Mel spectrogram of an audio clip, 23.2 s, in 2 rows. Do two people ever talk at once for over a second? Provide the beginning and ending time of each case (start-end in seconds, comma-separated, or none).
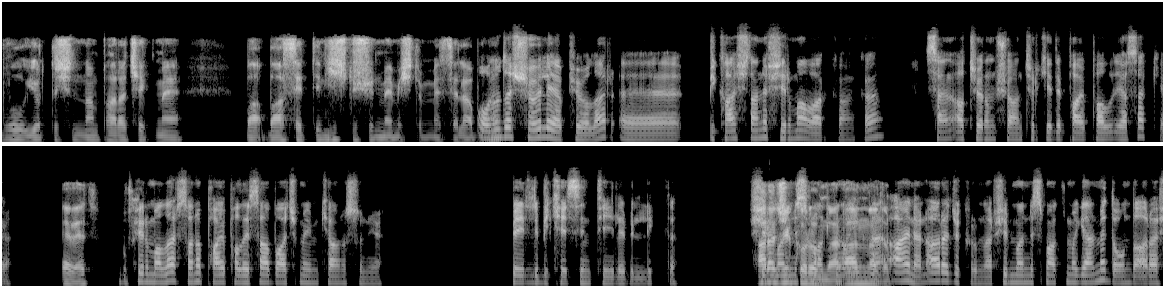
19.1-20.6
